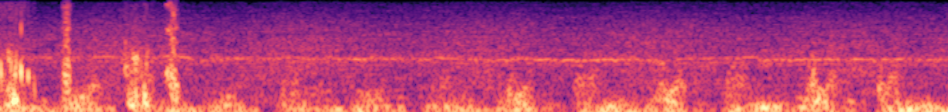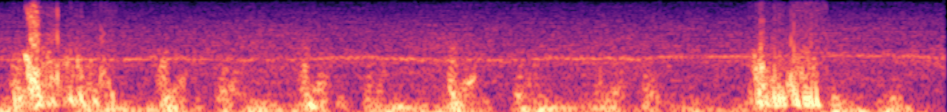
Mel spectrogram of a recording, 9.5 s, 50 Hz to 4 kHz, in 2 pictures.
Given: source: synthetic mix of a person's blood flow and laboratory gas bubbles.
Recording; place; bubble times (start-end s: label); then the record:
Doppler ultrasound of blood flow; precordium
0.00-0.19 s: bubbles
0.31-0.40 s: bubbles
0.63-0.79 s: bubbles
0.83-0.92 s: bubbles
4.79-5.36 s: bubbles
8.50-8.89 s: bubbles
From the record:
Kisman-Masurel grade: 223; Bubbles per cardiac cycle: several, 3 to 8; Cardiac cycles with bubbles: 10 to 50%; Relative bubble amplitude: loud (0.450 to 0.775); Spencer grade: 2 (many but less than half of the cardiac periods contain bubble signals, singularly or in groups); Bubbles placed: anywhere in the cardiac cycle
